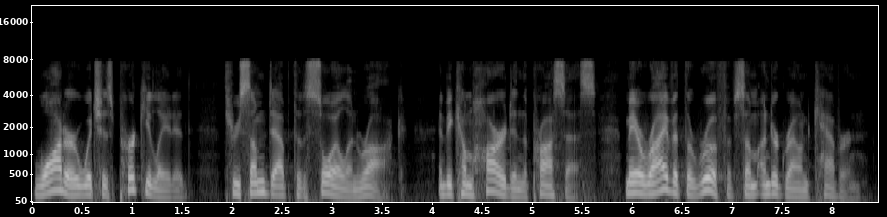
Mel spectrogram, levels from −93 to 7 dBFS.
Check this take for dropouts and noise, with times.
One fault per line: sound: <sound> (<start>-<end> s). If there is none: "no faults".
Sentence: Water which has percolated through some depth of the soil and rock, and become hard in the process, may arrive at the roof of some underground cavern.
no faults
